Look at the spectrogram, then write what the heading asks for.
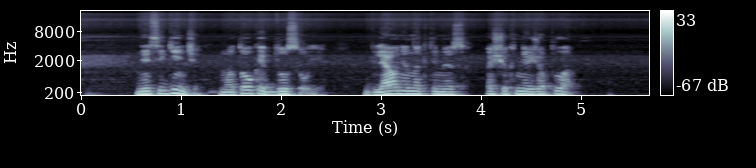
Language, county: Lithuanian, Vilnius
